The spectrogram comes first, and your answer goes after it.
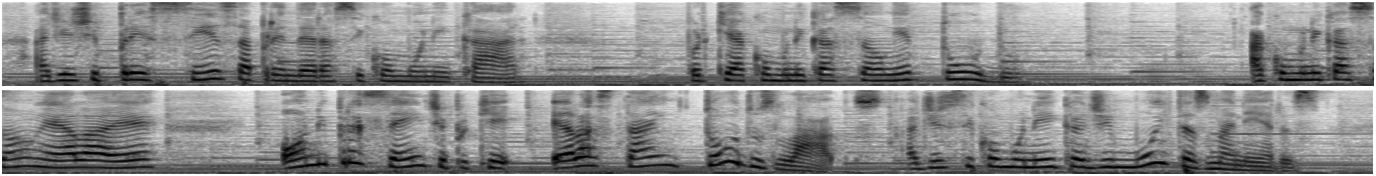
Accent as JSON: {"language": "Portuguese", "country": "Cuba", "second_language": "Portuguese", "moved": "yes", "lives_now": "Miami, United States", "said": "Eu sou cubana"}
